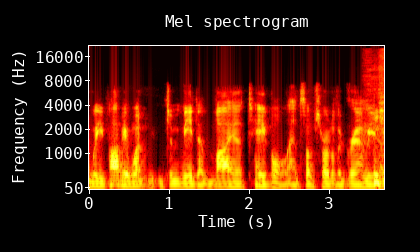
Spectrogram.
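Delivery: normal talking voice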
